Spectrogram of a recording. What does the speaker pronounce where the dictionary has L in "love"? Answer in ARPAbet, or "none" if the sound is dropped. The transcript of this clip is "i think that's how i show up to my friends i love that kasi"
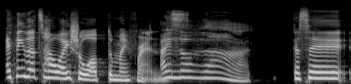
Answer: N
